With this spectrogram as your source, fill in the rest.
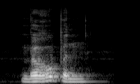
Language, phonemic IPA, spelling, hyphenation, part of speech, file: Dutch, /bəˈru.pə(n)/, beroepen, be‧roe‧pen, verb / noun, Nl-beroepen.ogg
- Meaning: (verb) 1. to appeal (to defend one's position according to a law or rule) 2. to request ordination (admission into the ministry of a church) 3. to appeal (a verdict) 4. to refer to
